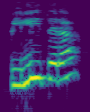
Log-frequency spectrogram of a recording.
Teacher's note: la fuerza de voz está aquí en la antepenúltima, por lo tanto es una esdrújula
